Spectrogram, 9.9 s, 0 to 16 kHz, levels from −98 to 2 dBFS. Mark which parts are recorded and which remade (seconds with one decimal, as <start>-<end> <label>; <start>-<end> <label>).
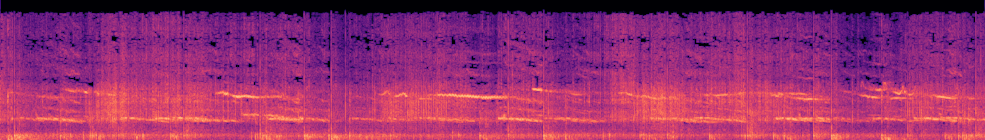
0.0-0.9 recorded; 0.9-3.1 remade; 3.1-6.3 recorded; 6.3-7.1 remade; 7.1-9.9 recorded

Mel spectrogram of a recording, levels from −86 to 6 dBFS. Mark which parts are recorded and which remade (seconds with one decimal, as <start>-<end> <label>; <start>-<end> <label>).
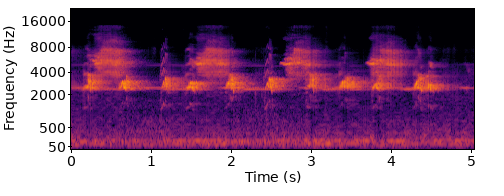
0.0-0.6 remade; 0.6-1.2 recorded; 1.2-2.0 remade; 2.0-2.9 recorded; 2.9-5.0 remade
